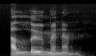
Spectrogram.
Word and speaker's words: aluminum: This word depends on where you come from. So if you're from America or from North America, you will say aluminum.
